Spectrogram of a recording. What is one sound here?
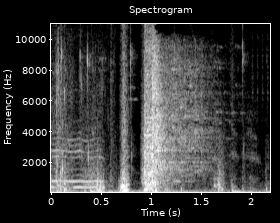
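A door swings shut with a knock.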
